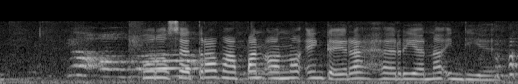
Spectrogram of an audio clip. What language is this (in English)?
Javanese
